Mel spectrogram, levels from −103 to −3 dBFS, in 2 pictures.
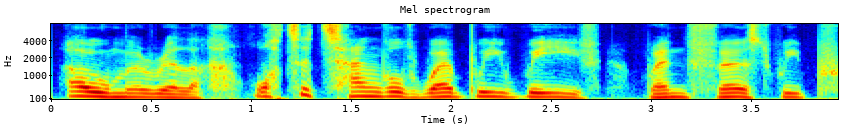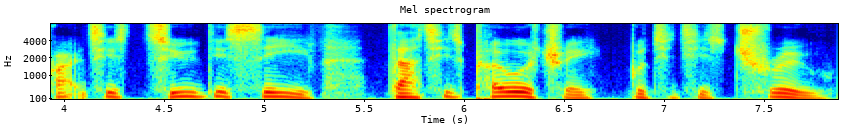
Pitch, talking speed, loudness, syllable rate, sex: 145 Hz, 160 wpm, -18 LUFS, 4.4 syllables/s, male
